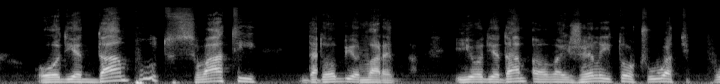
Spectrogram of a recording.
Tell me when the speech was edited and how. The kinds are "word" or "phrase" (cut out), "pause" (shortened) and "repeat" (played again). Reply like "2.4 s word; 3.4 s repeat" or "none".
3.2 s word; 3.6 s word; 5.3 s word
